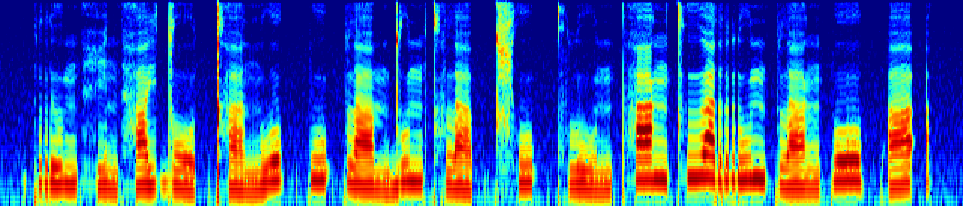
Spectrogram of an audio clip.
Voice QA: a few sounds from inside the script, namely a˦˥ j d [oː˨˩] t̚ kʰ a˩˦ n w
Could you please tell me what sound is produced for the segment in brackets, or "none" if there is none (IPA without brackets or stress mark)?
oː˨˩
